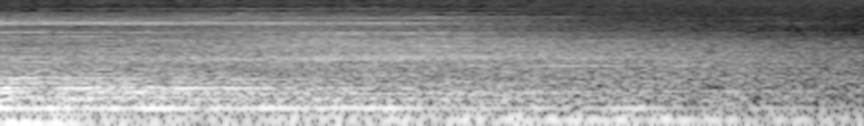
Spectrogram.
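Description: Dark ambient intro soundtrack: a steady, noisy low rumble, with the held tones of the opening music dying away in the first moments.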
